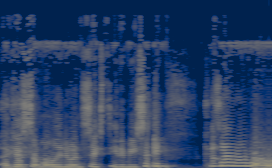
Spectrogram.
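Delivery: high, loud mock panic; imitating own cluelessness. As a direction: pitch it way up in exaggerated helplessness. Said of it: "So I was like".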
